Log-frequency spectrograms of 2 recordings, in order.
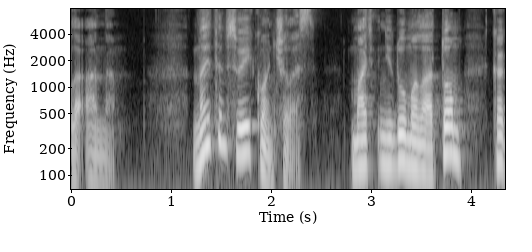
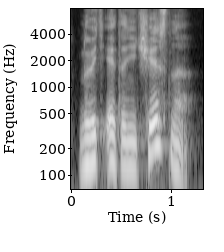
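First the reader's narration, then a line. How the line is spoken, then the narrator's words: Child exclaiming. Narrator (Russian): воскликнул малыш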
